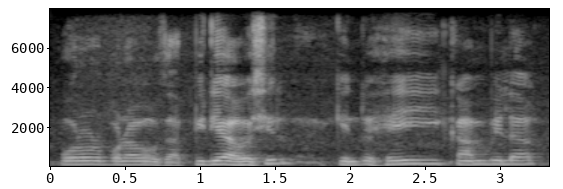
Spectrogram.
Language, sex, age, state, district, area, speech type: Assamese, male, 60+, Assam, Nalbari, rural, spontaneous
